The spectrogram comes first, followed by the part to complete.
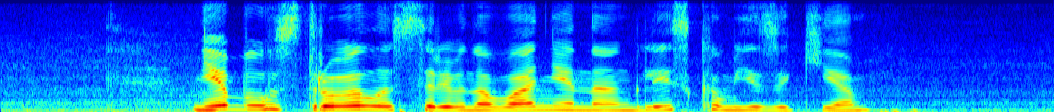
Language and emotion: Russian, neutral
